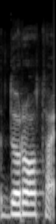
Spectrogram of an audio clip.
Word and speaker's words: Dorota: actually asked about it so that's dorota it's like dorothy in english so you pronounce it like it spells d-o-r-o-t-a and you pronounce it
